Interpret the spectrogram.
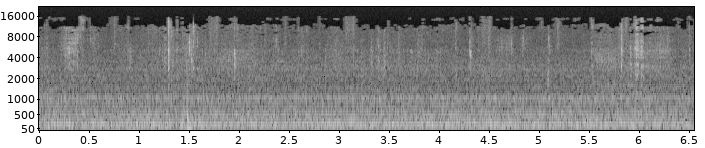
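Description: Steady hum of a car's idling engine and air-conditioning blower, heard from inside the cabin, with a few faint clicks.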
